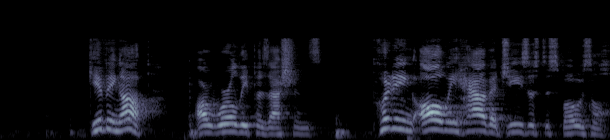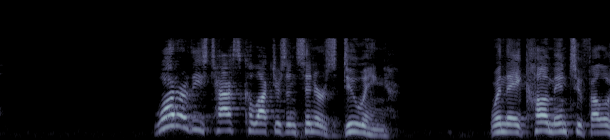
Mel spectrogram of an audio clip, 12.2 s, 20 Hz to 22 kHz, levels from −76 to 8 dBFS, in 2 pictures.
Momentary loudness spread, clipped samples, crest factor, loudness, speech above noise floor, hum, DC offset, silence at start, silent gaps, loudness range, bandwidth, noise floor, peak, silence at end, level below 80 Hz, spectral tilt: 15 LU; under 0.1%; 20 dB; -29 LUFS; 46 dB; 60 Hz at -70 dBFS; under 0.1%; 0.9 s; none; 5 LU; 8.6 kHz; -75 dBFS; -12 dBFS; 0 s; -76 dBFS; -3.5 dB/octave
